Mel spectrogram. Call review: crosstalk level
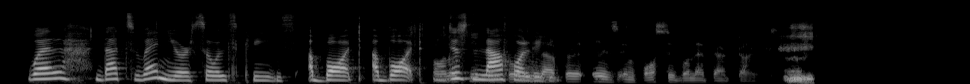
present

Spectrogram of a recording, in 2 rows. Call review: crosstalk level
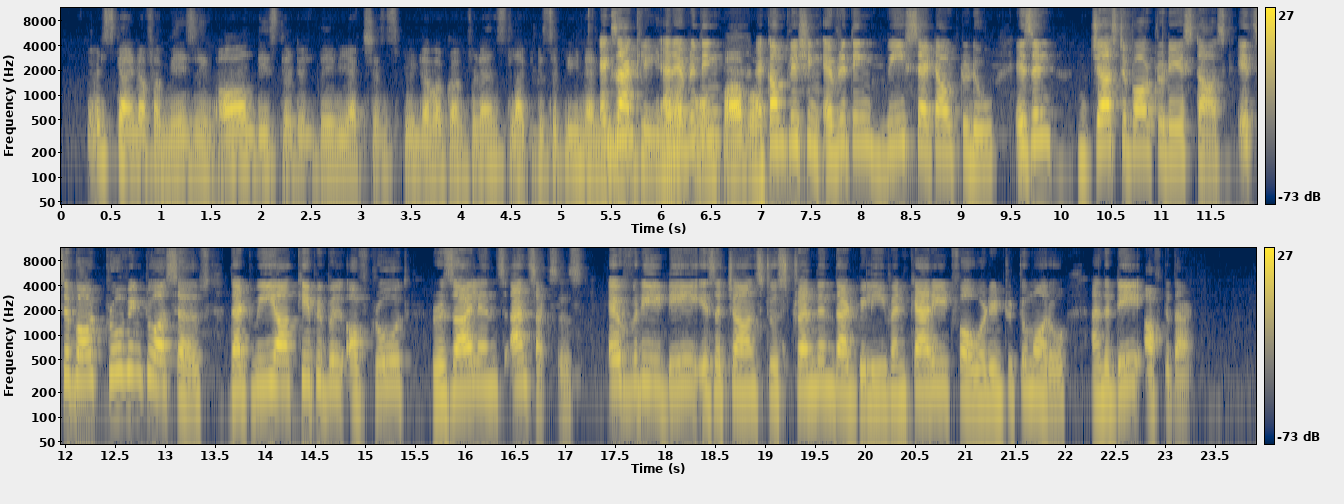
present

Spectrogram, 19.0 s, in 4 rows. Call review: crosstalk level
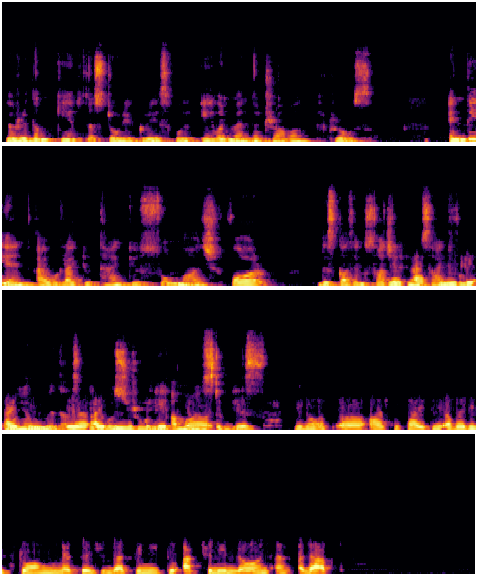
present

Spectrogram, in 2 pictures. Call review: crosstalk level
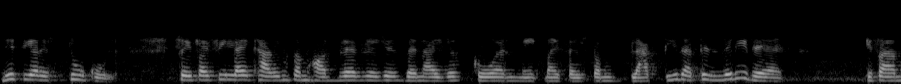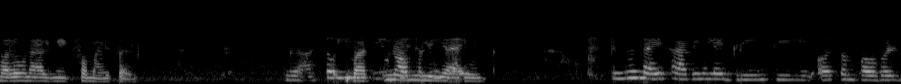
present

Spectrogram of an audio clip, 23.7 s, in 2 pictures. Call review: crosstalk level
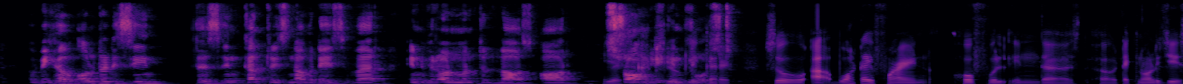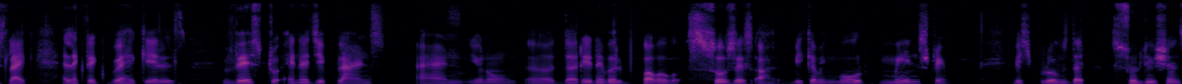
present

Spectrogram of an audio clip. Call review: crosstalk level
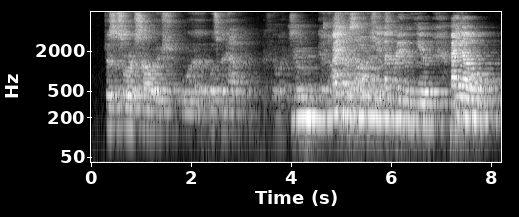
present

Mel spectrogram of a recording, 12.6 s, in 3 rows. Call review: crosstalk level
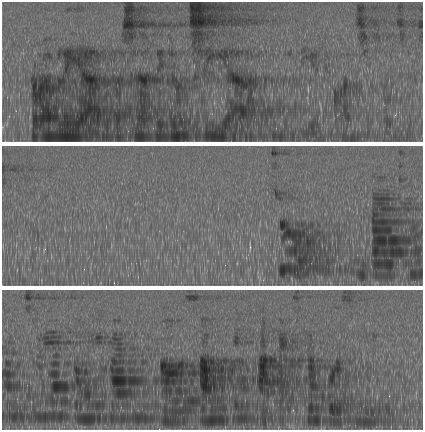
none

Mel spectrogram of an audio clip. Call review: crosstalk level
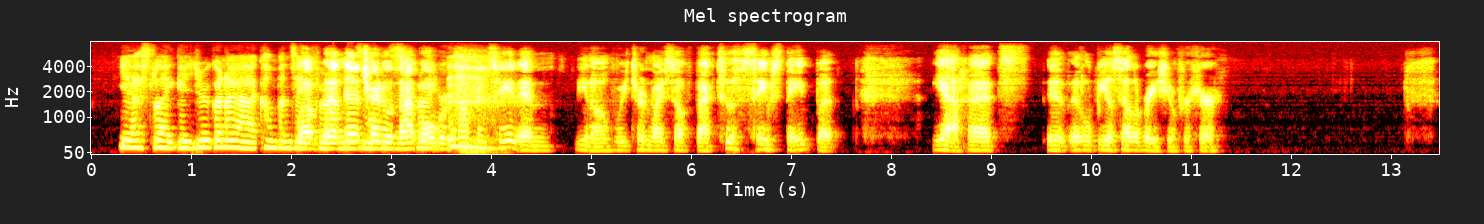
present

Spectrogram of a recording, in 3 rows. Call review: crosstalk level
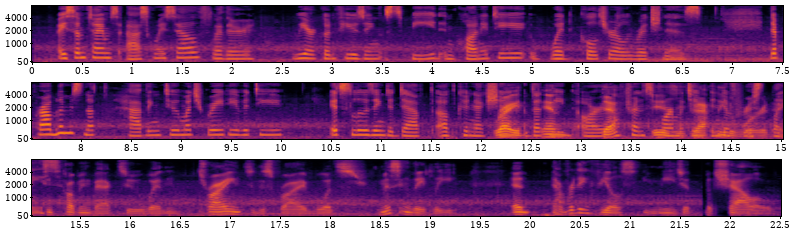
present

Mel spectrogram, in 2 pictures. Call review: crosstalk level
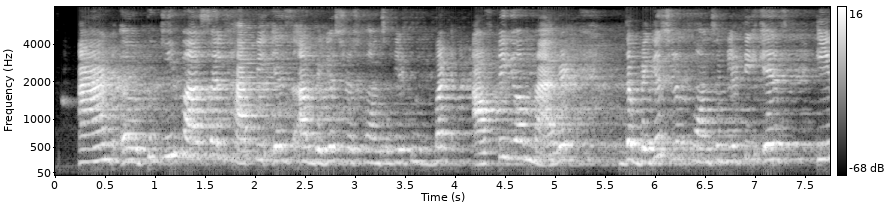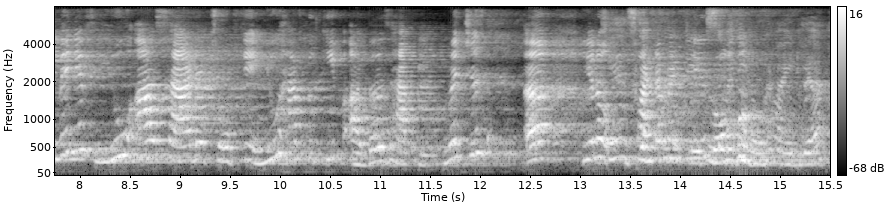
present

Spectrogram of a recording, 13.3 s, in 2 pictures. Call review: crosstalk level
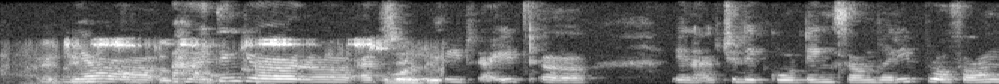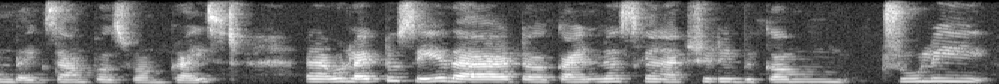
present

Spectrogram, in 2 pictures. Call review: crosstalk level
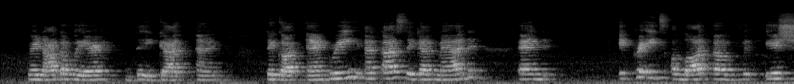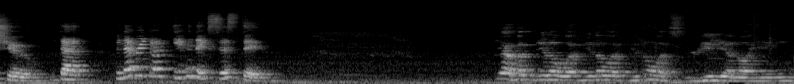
none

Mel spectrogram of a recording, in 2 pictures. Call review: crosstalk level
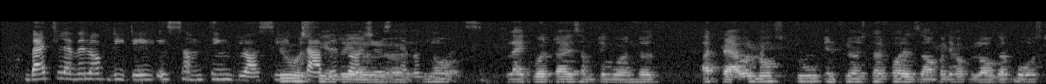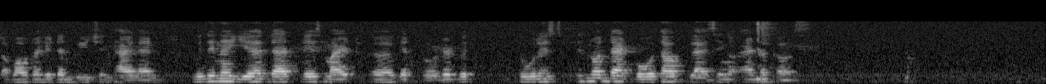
present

